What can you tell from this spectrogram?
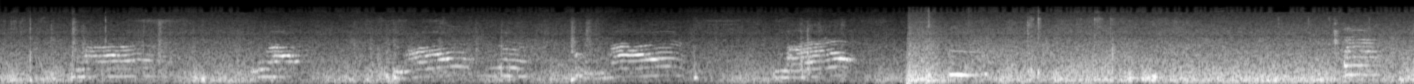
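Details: Cat at a cat cafe giving a series of clear, harmonic meows, several rising then falling, repeated about every one to two seconds over the first nine seconds, followed by quieter meows amid a loud broadband rumble.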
